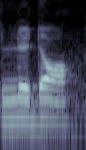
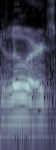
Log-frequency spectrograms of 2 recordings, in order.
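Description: First: The name is said the French way. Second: The name is said the American way. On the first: The speaker calls it right. "but it's Lourdes" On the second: The speaker calls it wrong. "Most of us in America say Lourdes"

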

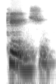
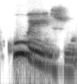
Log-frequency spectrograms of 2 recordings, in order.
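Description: First: No "u" sound follows the first consonant. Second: A "u" sound follows the first consonant. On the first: The speaker calls it right. "eu não pronuncio o U" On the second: The speaker calls it wrong. "Senão, ficaria cuejo"

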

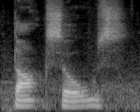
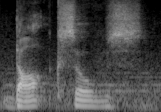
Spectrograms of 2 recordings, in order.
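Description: First: The stress falls on the word Souls. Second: The stress falls on the word Dark. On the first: "You've got Dark this, Dark that, Dark Souls" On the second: "I don't say Dark Souls"

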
